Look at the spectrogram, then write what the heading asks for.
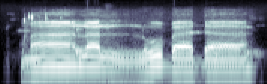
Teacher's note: Maka tanwinnya itu nggak boleh dibaca dengung. Harus dibaca tanpa dengung. Atau dalam arti lain dijadikan satu.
